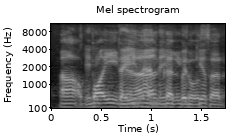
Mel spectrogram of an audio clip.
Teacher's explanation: حرف طا میں استعلاء اور اطباق پایا جاتا ہے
